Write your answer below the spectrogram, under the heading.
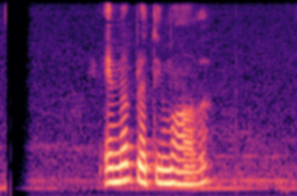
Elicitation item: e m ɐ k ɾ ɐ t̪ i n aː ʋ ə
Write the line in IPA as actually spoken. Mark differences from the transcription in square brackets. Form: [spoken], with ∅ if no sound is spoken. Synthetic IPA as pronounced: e m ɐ [p] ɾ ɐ t̪ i [m] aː ʋ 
